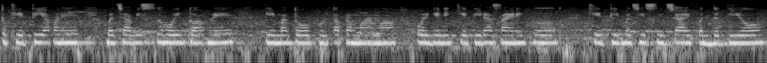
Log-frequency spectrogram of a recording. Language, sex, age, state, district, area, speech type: Gujarati, female, 18-30, Gujarat, Narmada, rural, spontaneous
